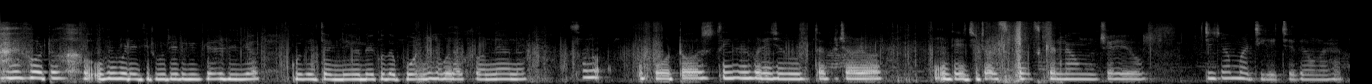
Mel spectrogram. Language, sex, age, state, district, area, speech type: Dogri, female, 18-30, Jammu and Kashmir, Jammu, rural, spontaneous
